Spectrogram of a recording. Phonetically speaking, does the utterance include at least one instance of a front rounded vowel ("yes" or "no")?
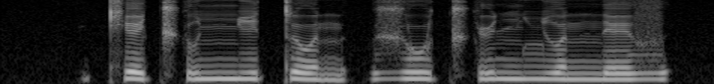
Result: yes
